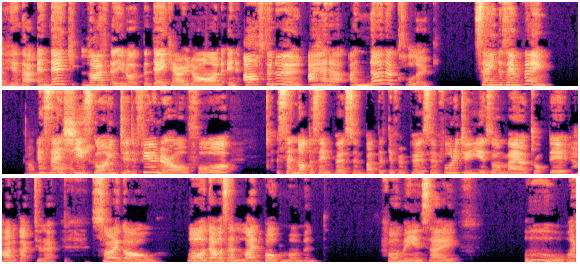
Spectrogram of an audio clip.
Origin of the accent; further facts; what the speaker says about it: Japan; English is a second language; moved away as an adult; now in New Zealand; I just didn't want to go to university over there in Japan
